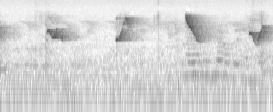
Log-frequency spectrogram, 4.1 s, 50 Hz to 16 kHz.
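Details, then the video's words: Reaction song of a red-crested cardinal, four loud clear whistled notes spaced about a second apart, alternating level and descending slurred shapes, with soft low background noise. "Canto de Cardenal Cardeal 1°Reacción en Canto"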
